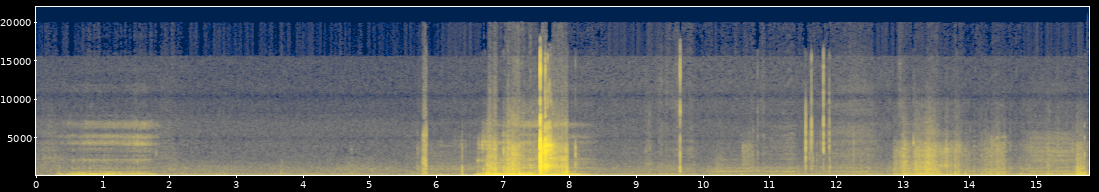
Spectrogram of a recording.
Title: My sweet husband snoring on my shoulder 😂😂😂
